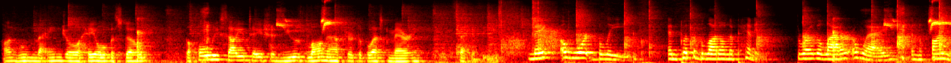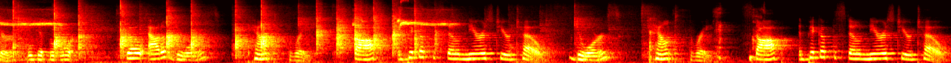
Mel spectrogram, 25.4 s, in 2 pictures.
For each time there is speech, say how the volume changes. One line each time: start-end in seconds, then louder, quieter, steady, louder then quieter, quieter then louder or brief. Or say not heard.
0.0-25.3 steady.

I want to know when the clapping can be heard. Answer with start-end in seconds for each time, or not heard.
6.6-18.6.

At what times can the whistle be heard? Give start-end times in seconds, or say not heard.
3.6-4.5, 11.8-13.6, 17.4-18.8.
